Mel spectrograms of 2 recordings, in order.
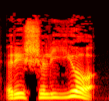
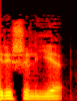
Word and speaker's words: Ришелье: Но кто, например, знает, что правильно говорить «Ришелье», а не «Ришелье», «Монтескье», а не «Монтескье», а великий русский математик Пафнутий Львович Чебышев на самом деле Чебышев.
